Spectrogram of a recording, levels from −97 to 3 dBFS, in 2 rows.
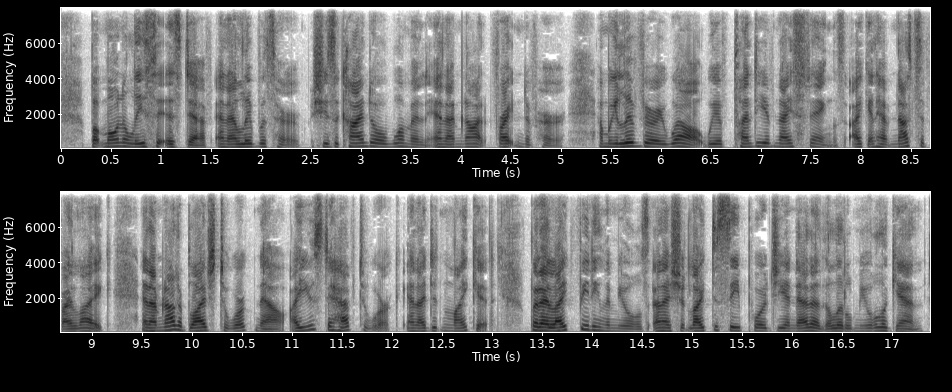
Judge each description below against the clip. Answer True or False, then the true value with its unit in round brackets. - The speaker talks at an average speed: False (260 wpm)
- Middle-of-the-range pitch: True (175 Hz)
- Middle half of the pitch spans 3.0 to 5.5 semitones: False (2.5 semitones)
